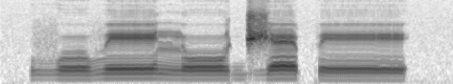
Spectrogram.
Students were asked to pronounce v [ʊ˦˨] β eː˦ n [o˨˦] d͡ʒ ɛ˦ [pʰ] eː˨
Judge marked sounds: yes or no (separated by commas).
no, yes, no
